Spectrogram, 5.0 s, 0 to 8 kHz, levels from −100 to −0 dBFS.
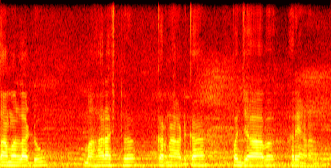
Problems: constant background noise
